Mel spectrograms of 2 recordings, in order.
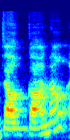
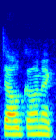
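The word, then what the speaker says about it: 달고나: The memes that have been going around about that, how do you pronounce it? Dalgona? Is that correct? Dalgona.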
